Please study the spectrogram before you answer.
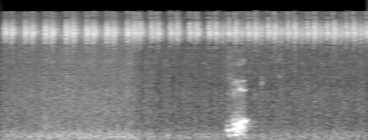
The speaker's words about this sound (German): Heute also das große grüne Heupferd. Wir haben ein Geräusch, von dem wir hoffen, dass es das große grüne Heupferd gut abbildet.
